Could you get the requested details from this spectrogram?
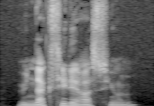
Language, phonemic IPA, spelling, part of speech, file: French, /ak.se.le.ʁa.sjɔ̃/, accélération, noun, Fr-accélération.ogg
- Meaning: acceleration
